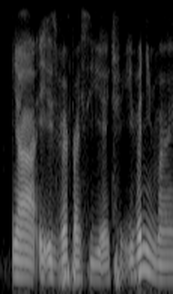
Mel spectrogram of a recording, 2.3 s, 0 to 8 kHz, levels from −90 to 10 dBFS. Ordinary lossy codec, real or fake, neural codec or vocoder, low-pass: Opus, 16 kbps; real; none; 7.2 kHz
